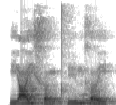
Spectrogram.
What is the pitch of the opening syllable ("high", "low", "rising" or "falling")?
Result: rising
